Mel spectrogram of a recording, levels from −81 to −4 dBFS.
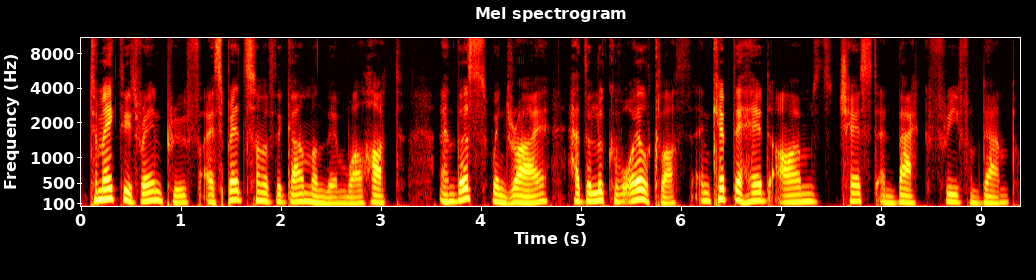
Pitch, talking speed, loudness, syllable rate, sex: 140 Hz, 230 wpm, -20 LUFS, 4.6 syllables/s, male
